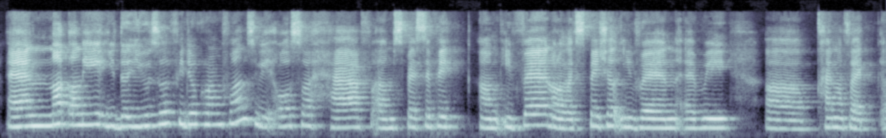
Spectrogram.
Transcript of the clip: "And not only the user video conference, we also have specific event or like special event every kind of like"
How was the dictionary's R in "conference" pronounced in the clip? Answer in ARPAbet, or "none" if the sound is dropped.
none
